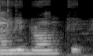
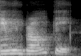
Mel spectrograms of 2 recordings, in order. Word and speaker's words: Emily Brontë: A pronúncia Emily Brontë mesmo tem um trema em cima do E, tá? Então tu vai pronunciar, nunca vai falar Emily Brontë. É Emily Brontë, tá bom?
